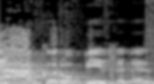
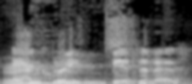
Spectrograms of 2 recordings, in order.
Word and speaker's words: agribusiness: Legal, e outra coisa, o agronegócio em inglês, o correto é falar agribusiness. Não é agrobusiness, é agribusiness.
